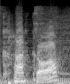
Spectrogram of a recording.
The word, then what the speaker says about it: Krakow: So, yes, I was in Krakow. That's C. No, it isn't C. Oh. K-R-A-K-O-W. And the W is pronounced as a V.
